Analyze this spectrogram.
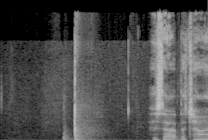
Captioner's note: phone thudding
